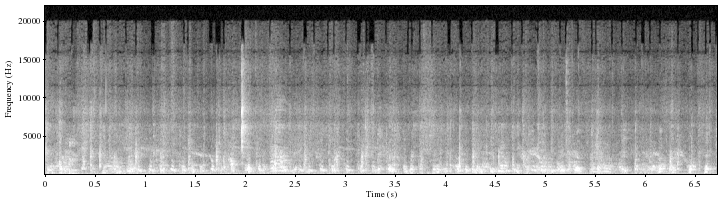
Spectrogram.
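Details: Flock of native chickens in a backyard eating grains at feeding time; continuous overlapping clucking and murmuring calls, a sharp tap near two seconds, low hum in the background.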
